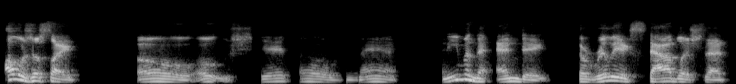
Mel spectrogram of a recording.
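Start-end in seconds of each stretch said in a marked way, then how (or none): 1.4-4.0 soft, sinking dismay, acted out; hushed stunned reaction. Fan reliving the chair spot, hushed stunned reaction. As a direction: let it drop away in mock disbelief.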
